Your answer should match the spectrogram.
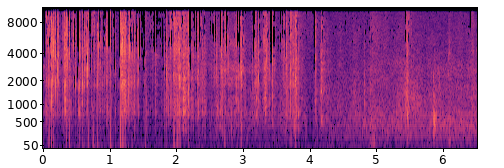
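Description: Foil trading-card pack wrapper being torn open and crinkled in the hands: a dense run of crackling for about four seconds, then quieter handling of the cards.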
